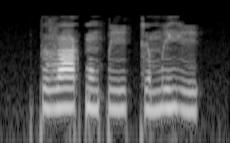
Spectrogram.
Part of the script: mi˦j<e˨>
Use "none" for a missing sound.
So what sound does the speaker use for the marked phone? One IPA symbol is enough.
i˨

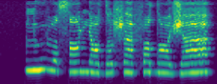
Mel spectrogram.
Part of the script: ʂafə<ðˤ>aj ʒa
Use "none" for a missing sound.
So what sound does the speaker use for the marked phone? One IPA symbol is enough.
dˤ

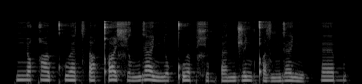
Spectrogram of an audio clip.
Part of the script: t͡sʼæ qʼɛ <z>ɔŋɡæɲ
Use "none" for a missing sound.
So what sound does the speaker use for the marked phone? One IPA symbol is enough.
ɕ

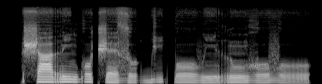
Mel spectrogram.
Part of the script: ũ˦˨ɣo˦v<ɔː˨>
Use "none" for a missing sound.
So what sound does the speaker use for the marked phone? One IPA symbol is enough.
oː˨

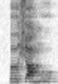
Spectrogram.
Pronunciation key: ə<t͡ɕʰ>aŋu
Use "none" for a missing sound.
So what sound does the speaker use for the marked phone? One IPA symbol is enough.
ɕ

